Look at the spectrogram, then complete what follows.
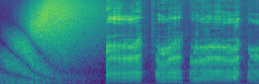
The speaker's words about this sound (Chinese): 哦，乖乖，这是大人打呼的声音。好啦，不是啦，这是开玩笑的，这是猪叫的声音。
